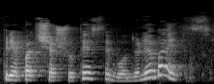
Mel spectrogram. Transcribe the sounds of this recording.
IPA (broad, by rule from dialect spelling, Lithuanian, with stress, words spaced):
pʲrʲiɛ pɐt ʃʲɛˈʃʊpʲeːs tɐɪ ˈbʊʋʊ dʊlʲiɛˈbɐɪtʲɪs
